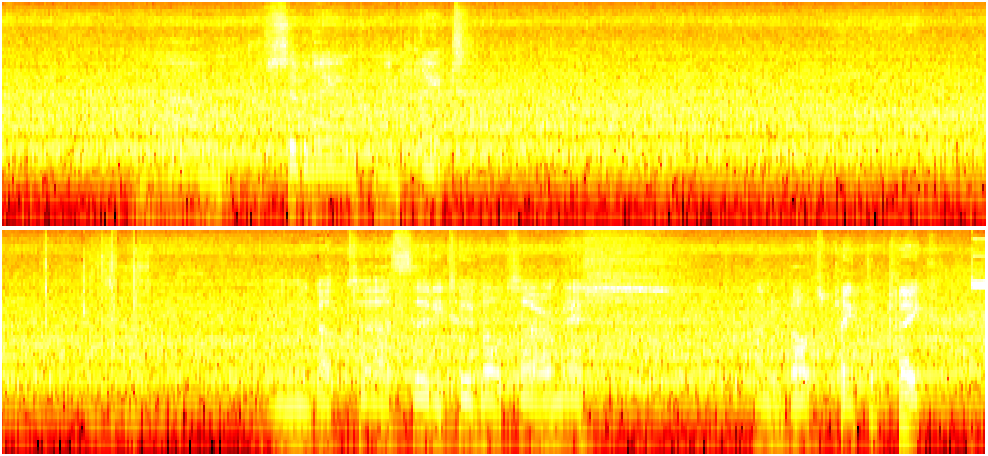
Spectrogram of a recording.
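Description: An electronic instrument hums steadily.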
